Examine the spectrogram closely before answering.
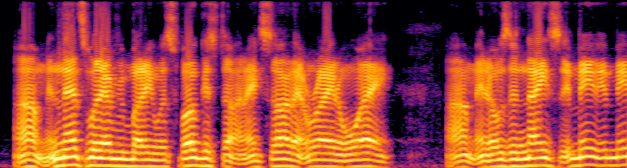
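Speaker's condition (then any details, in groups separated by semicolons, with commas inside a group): ALS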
